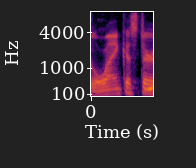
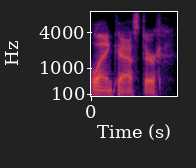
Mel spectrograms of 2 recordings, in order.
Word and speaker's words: Lancaster: New York or New Jersey they never can pronounce it correctly yeah yeah it's it's Lancaster not Lancaster yes so like I said this interview is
